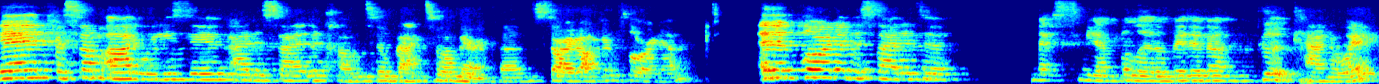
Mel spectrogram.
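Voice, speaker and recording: A woman speaks loudly at a medium pitch. Her pace is moderate, with very wide pitch swings. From Trinidad and Tobago. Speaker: motivational speaker. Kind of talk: motivational talk. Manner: animated.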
